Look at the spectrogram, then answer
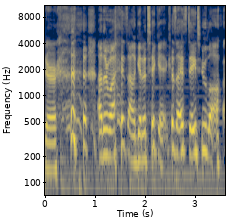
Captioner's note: chuckles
